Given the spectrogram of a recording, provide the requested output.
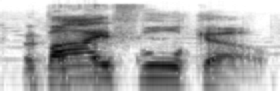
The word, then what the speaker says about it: Bifulco: joke because I just I can't get it by fulco that yeah that was pretty good I'll give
